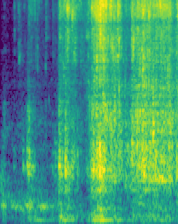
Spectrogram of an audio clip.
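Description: Concrete stain poured into a sprayer, a faint soft trickle that starts after a quiet moment and keeps up as a low, steady hissing flow.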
